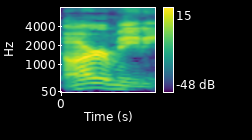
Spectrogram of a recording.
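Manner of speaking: playful, put-on pirate voice. Signing off the news show, promising to be pirates tomorrow: pirate voice. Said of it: "We'll be pirates and shit".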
